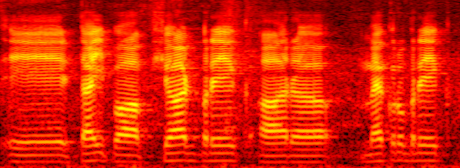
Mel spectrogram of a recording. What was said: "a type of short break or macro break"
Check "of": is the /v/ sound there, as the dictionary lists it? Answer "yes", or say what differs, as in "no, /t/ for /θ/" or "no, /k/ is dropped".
no, /p/ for /v/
